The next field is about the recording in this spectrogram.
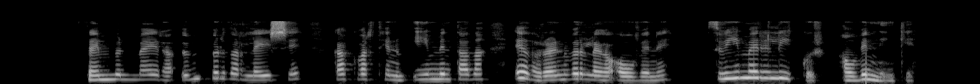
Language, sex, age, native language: Icelandic, female, 40-49, Icelandic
